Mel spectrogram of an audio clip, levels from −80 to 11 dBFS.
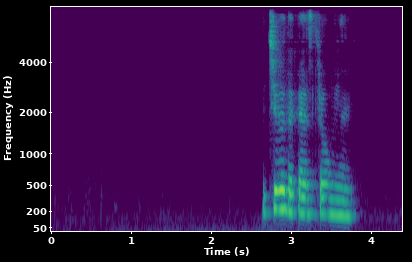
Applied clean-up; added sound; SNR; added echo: neural mask model DeepFilterNet 3.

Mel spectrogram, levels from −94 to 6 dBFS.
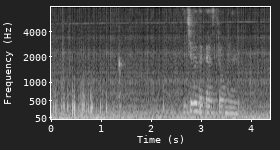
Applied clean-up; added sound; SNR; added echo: none; Drip / Water tap, faucet; -2 dB; reverberation time 0.3 s.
